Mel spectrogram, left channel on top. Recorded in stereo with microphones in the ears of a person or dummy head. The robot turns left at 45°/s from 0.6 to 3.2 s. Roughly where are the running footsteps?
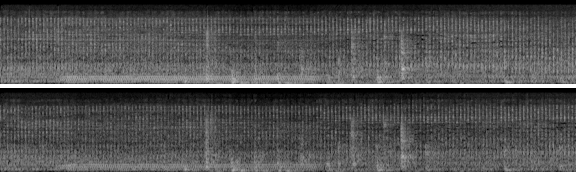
Right.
